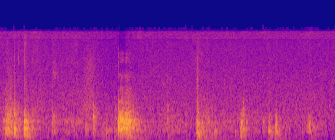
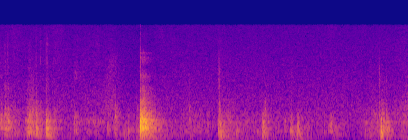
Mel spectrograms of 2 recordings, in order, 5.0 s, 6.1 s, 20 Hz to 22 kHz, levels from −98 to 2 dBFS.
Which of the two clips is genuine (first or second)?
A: second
